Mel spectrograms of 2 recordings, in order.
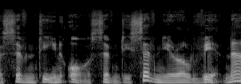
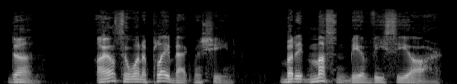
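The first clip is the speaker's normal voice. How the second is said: bad American accent; 4 dB louder than usual. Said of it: "in my usual bad American accent".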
